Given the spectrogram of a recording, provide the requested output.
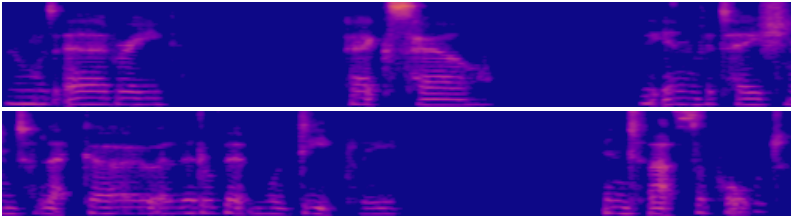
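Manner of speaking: soft, unhurried meditation voice with long pauses; guided meditation. Real, not acted. Yoga teacher settling students onto their bolsters, soft guided meditation.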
